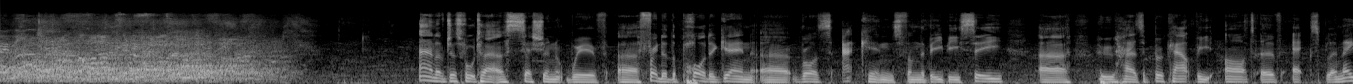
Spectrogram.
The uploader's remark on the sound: LIVE from ResearchEd 2023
